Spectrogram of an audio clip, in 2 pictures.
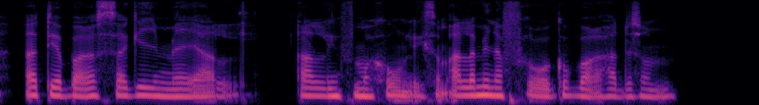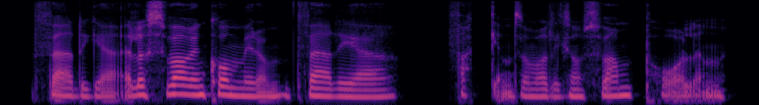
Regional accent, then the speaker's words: Brösarp, Skåne, Sweden; Hemma, det är ju i Skåne där jag kommer från. Brösarp.

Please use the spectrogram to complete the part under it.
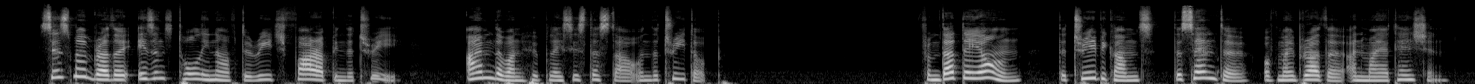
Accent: Japan; As you know, I grew up in Japan, where Christmas is a fairly new tradition.

